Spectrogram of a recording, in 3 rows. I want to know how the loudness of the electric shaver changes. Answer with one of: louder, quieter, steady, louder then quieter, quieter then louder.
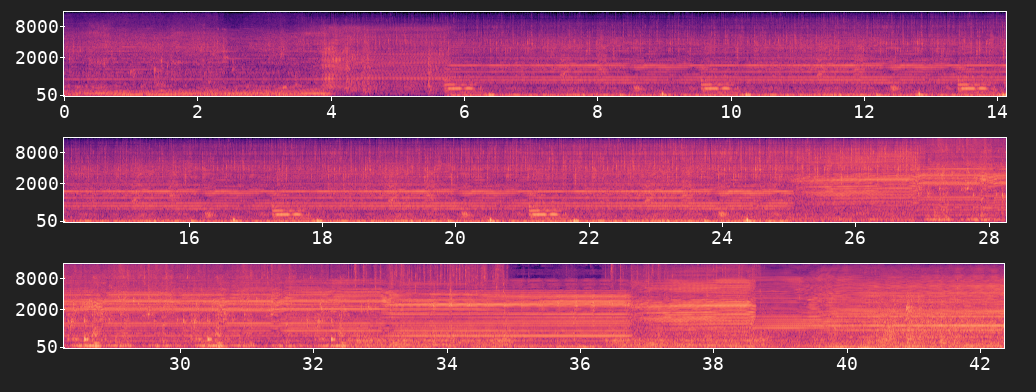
louder.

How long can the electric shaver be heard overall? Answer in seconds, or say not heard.
42 s.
